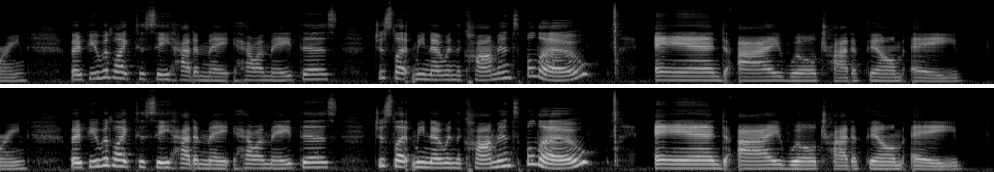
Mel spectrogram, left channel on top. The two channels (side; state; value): left; quieter; 6.7 dB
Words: But if you would like to see how I made this, just let me know in the comments below, and I will try to film a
